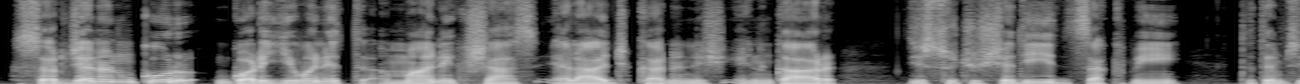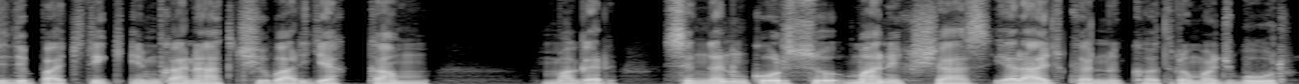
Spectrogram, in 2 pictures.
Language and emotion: Kashmiri, neutral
